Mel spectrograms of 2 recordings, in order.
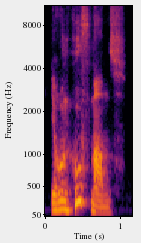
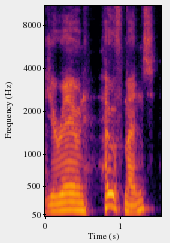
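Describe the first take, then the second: First: The name is said with a Dutch pronunciation. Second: The name is said with an English pronunciation. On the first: The speaker calls it right. "I'm gonna pronounce it in the Dutch way" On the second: The speaker calls it wrong. "So not"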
